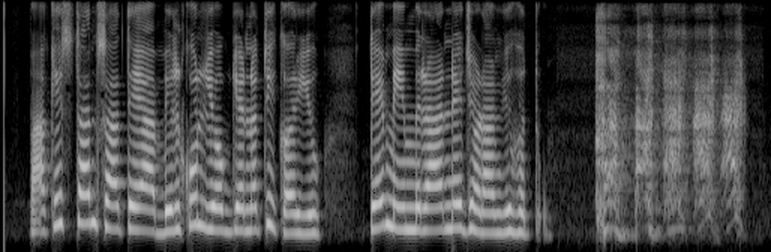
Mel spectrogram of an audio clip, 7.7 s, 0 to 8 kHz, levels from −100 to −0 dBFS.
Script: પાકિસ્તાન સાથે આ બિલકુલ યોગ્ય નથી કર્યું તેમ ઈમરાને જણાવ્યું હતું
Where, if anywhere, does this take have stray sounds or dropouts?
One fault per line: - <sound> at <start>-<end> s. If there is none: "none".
- laugh at 6.0-7.5 s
